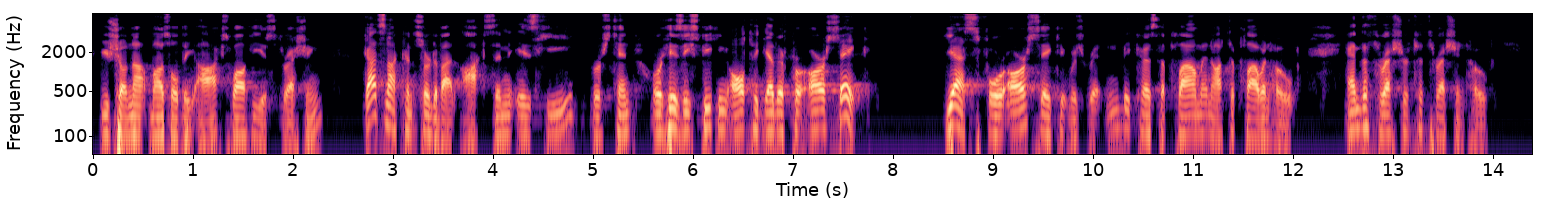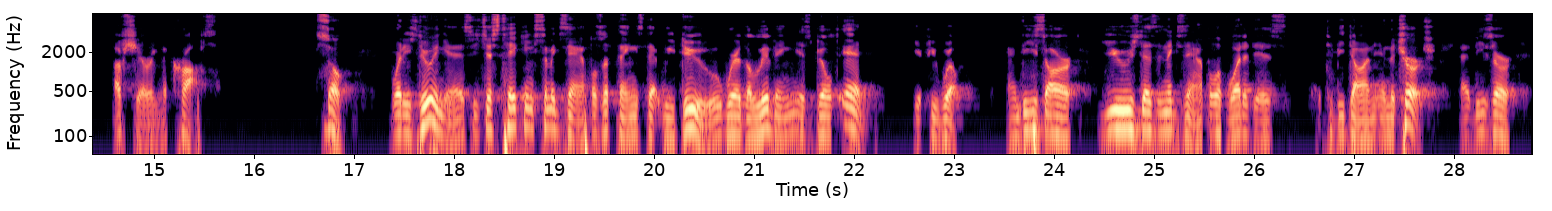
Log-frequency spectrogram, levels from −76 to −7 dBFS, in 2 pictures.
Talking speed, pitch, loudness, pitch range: 200 wpm, 105 Hz, -18 LUFS, 95-120 Hz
